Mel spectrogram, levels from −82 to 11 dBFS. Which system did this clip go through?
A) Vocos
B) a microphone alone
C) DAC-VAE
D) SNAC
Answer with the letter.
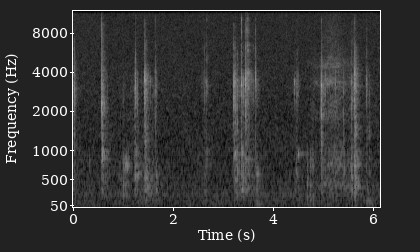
B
